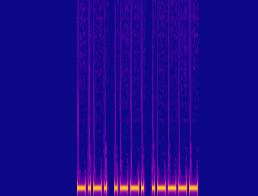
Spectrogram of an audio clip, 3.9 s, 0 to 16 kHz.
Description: Morse code, heard as a keyed tone, about 31 wpm, 700 Hz. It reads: CP1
